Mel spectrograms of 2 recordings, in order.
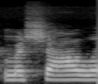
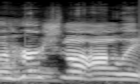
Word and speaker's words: Mahershala Ali: It was Julia Roberts, Ethan Hawke, and then Oh Chweat yes, I butchered his Mahershala name. Mashallah Oh, Ali. Mahershala Ali.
